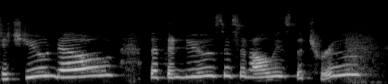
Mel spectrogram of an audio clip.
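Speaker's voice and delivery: very high voice, crying and sobbing through words. Retelling calling a parent after a distressing lecture: retelling own sobbing question. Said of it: "I was sobbing, crying. I'm like".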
